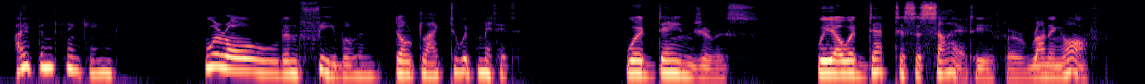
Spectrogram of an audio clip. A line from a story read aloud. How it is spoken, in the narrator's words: Fern looked sadly over at Roberta and said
